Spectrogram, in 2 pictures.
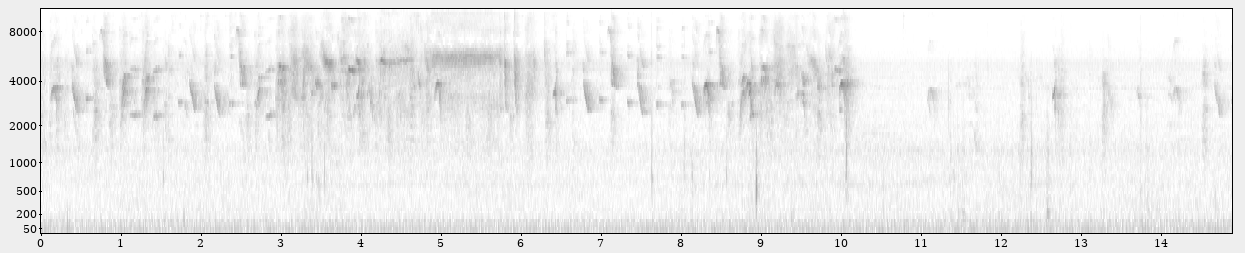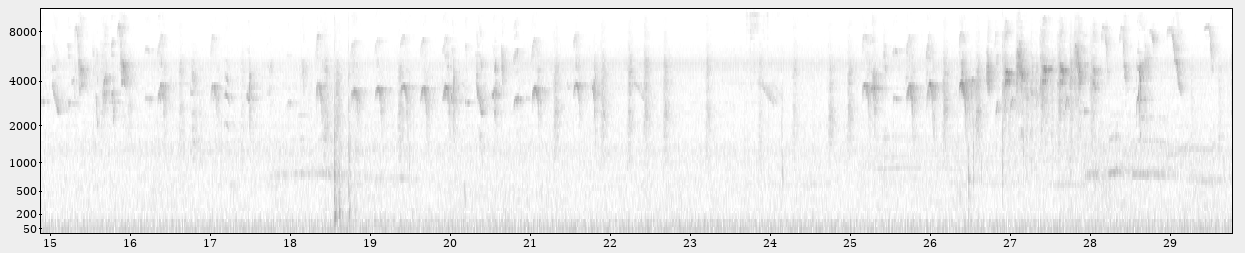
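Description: Small birds chirping and twittering in quick, overlapping calls, dense for the first ten seconds, sparser in the middle and busier again near the end.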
